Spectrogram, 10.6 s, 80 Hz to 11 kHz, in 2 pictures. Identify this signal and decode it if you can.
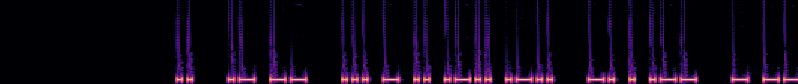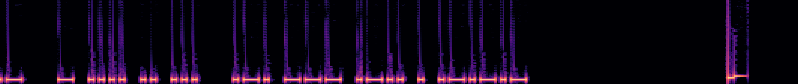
Morse code, heard as a keyed tone, about 36 wpm, 700 Hz. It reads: I AM STILL NEW TO THIS ROLE.
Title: Sentences from Top 1000 Words - Review Part 6 - 35wpm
